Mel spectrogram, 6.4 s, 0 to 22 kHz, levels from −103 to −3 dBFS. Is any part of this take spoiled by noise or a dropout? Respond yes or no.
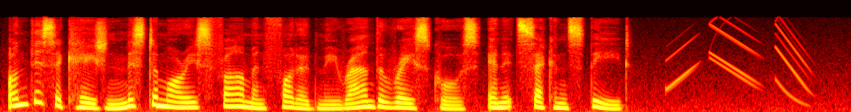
yes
